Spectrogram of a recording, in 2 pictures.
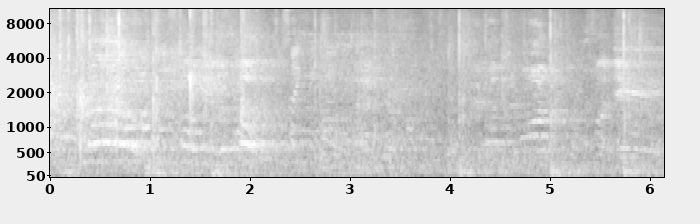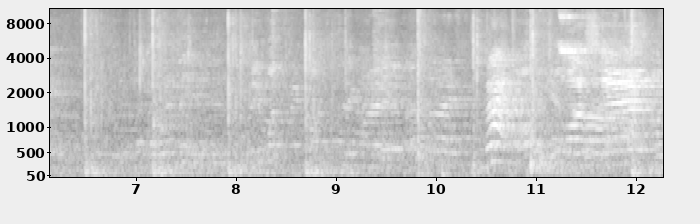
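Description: Young players and spectators shout and call out in an echoing gym.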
